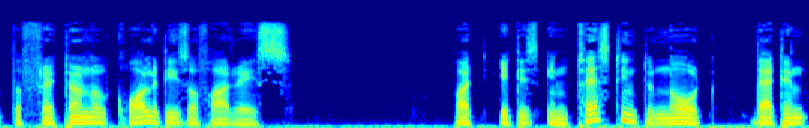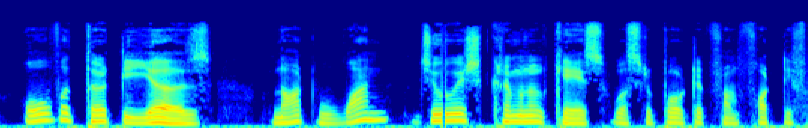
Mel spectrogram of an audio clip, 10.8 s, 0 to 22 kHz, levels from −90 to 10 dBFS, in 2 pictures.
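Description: MP3 compression runs through the whole clip and is plainly audible: the speech has a watery, swirling quality, sibilants turn metallic and chirpy, and consonant onsets blur. This is likely low-bitrate MP3 coding, and the level of damage fits something around 64 kbps. With too few bits, the encoder caps the treble at a fixed cut-off and drops weak spectral lines that flicker in and out between frames.

A gap at a join of encoded pieces opens from 8.35 to 8.37 s, a dropout of about 24 ms cutting into the continuous speech. Its edges are smeared by the codec, and the speech then resumes exactly where it stopped. This happens when separately encoded segments are spliced without trimming, leaving one run's padded final frame and the next run's leading encoder delay as silence in between.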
